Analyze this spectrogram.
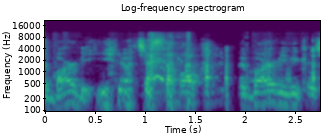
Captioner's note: laugh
